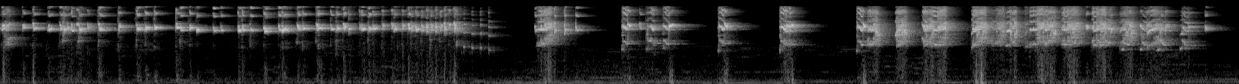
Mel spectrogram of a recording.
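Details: A colourful lovebird, said to be always cheerful, gives long runs of rapid shrill twittering broken by separate sharp squeaks, then returns to dense, fast chatter.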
